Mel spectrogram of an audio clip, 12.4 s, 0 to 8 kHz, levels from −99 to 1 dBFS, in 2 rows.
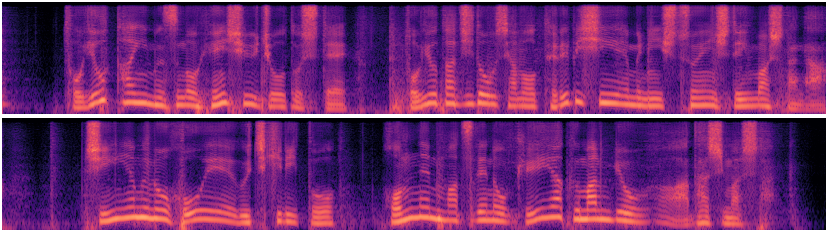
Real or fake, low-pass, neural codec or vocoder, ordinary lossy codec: fake; 7.2 kHz; codec, 16 kHz, about 1 kbps, DyCAST, with the encoder's durations; none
